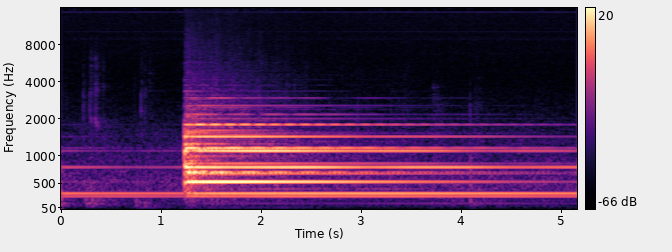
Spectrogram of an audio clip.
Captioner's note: bell ringing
